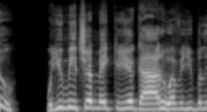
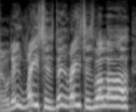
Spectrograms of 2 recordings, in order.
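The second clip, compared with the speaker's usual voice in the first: mocking Roland Martin; 7 semitones higher than usual. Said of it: "sit there and be like".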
